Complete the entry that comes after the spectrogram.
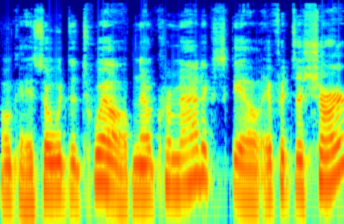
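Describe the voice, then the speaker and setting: A woman talks with lively intonation in a very clean recording with a silent background. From Quebec. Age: 60s. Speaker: music teacher. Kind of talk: tutorial. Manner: casual, halting with fillers.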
